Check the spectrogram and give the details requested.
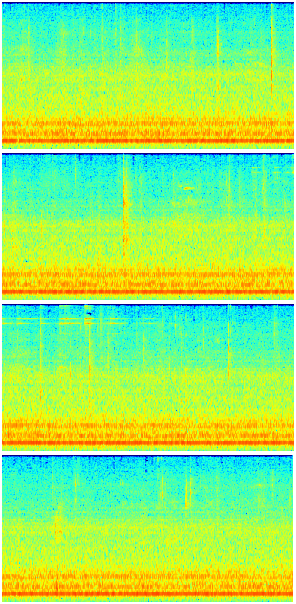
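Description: A person chewing french fries and a burger, with soft wet mouth clicks every second or two over a steady low hum.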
